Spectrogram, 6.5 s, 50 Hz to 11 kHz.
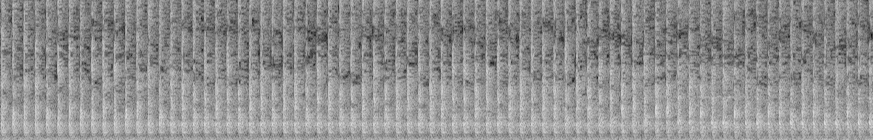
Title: IFB Washing machine making noise 10kg aqua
